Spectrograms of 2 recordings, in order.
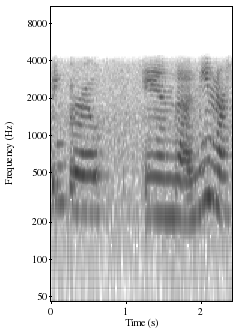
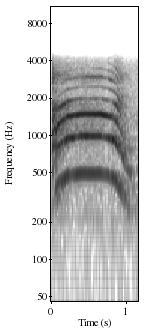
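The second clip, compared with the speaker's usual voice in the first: long, loud, high groan; drawn-out high cry of dismay; exasperated groan; 12 semitones higher, 13 dB louder than usual. Real, not acted. Mother recalling being nine centimeters, loud groan of dismay.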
